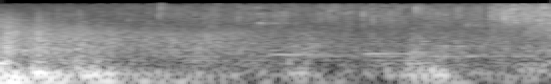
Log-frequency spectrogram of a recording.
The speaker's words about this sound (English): That night, a hailstorm struck the town.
